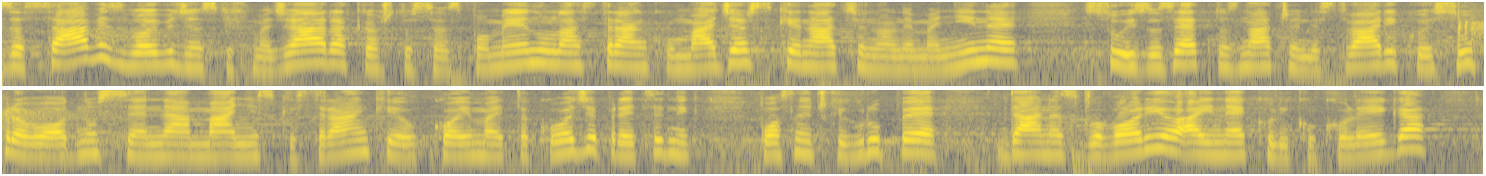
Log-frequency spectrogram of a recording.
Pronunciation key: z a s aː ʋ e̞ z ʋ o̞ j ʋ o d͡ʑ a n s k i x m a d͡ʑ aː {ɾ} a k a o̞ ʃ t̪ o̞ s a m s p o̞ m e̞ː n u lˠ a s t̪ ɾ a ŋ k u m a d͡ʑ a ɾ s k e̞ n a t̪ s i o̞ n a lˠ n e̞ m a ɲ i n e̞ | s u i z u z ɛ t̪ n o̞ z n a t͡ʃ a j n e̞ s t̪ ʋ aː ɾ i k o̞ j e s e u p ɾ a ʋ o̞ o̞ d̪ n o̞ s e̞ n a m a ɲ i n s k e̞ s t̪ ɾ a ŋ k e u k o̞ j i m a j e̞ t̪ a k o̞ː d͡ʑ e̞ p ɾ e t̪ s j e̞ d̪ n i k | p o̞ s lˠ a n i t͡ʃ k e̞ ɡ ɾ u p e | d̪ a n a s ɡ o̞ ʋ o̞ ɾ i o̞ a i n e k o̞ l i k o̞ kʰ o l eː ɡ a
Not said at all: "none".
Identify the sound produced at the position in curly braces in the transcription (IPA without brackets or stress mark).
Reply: ɾ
